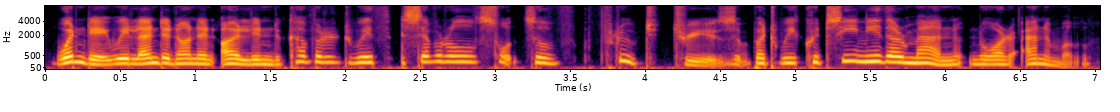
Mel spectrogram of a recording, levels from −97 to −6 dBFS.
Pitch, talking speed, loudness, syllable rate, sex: 195 Hz, 190 wpm, -19 LUFS, 5.0 syllables/s, female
